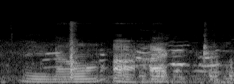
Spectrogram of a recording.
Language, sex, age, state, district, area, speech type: Urdu, male, 30-45, Uttar Pradesh, Mau, urban, spontaneous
